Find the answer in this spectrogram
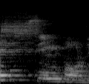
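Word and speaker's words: threshing board: TH 발음. 스. 네. 스싱 보드 이렇게입니다.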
